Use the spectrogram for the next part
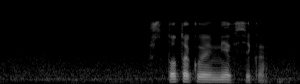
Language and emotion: Russian, neutral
